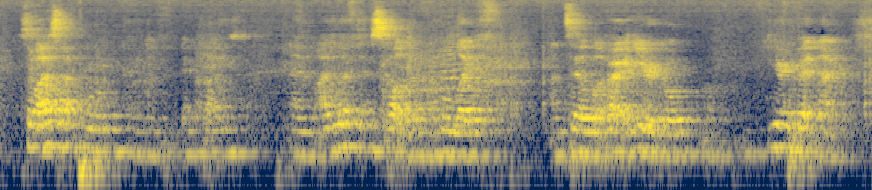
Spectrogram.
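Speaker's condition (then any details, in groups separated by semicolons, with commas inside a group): No condition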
